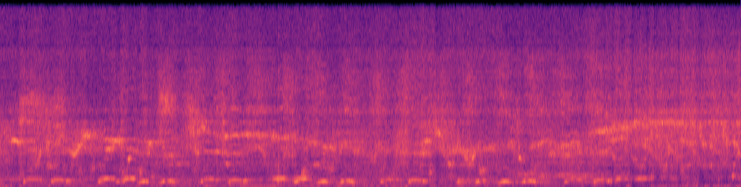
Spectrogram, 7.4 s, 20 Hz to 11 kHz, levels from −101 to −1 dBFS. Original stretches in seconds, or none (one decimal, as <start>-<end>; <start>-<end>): none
